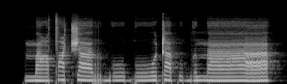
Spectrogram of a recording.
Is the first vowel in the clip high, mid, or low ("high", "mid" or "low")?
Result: low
